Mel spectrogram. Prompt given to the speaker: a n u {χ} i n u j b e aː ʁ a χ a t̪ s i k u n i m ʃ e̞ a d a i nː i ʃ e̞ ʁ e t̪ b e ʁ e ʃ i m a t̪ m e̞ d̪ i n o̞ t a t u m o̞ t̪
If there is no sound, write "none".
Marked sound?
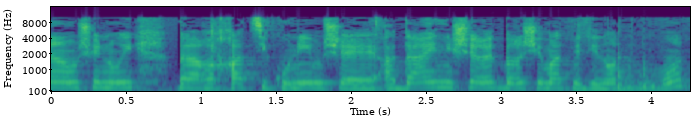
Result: ʃ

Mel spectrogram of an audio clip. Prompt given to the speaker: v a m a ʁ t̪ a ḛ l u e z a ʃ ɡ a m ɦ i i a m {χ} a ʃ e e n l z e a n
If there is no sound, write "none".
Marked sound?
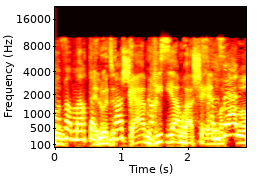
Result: ʁ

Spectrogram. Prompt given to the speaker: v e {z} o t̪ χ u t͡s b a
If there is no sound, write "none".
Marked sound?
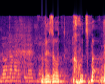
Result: z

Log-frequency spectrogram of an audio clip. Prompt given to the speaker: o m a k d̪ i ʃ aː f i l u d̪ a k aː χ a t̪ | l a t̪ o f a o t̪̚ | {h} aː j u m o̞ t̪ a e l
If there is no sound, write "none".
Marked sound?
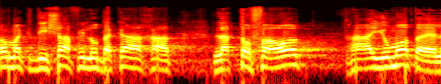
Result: h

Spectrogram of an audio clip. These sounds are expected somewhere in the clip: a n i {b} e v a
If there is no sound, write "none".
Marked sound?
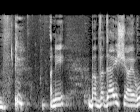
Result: b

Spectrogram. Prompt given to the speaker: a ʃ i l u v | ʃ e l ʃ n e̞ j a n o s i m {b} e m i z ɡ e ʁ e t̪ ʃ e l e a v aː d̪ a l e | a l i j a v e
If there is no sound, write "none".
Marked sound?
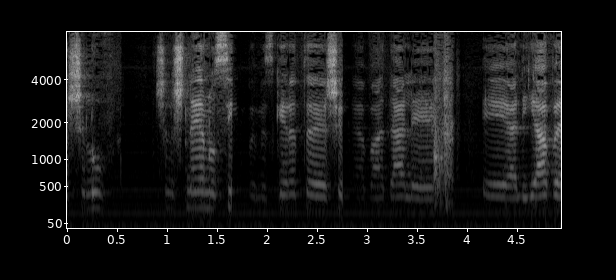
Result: b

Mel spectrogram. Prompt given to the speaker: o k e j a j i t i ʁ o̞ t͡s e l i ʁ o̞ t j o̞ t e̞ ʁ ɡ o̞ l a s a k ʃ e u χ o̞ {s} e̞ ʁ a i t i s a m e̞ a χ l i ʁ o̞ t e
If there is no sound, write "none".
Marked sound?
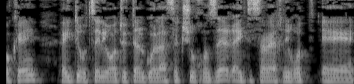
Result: z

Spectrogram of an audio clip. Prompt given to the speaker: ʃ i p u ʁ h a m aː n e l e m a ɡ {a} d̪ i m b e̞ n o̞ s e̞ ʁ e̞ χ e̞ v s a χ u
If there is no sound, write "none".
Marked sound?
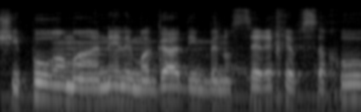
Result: a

